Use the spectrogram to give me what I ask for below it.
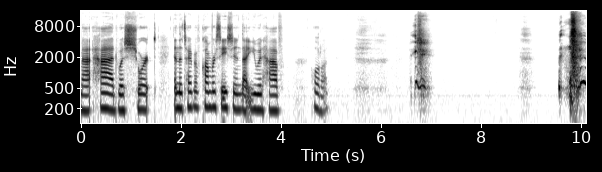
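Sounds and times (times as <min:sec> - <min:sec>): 
speech: 0:00.0 - 0:05.0
person sneezing: 0:06.6 - 0:07.1, 0:09.6 - 0:10.1.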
